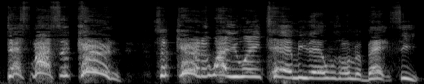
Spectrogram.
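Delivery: high, strained mock shout of [name]. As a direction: squeal it out in a frantic put-on voice. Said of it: "[name] said".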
